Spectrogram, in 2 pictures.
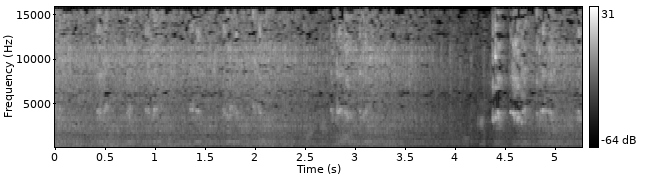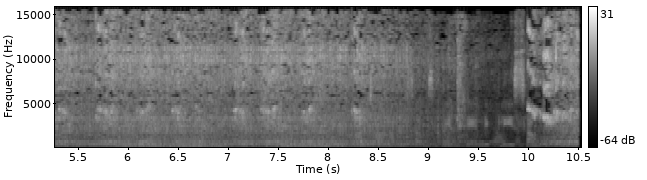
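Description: Sewing machine belt-driven by a small electric motor, running steadily with a motor hum as cloth is stitched through it; it pauses briefly about four seconds in, then runs on.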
